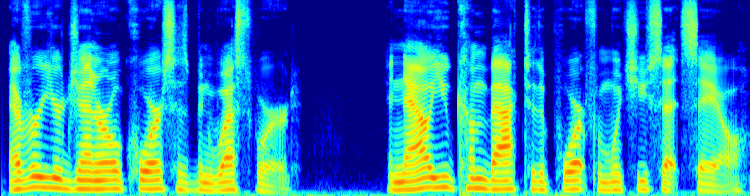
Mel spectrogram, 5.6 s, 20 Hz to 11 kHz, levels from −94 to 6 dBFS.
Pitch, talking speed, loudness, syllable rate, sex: 140 Hz, 215 wpm, -20 LUFS, 5.1 syllables/s, male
